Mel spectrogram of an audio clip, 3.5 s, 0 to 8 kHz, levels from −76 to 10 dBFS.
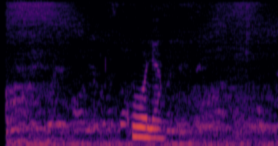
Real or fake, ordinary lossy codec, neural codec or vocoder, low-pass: fake; none; codec, 16 kHz, 16 kbps, FreqCodec, larger model; none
